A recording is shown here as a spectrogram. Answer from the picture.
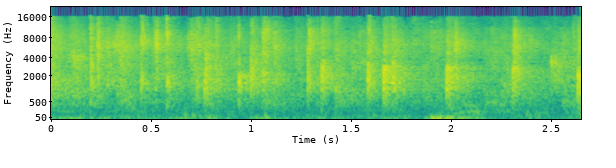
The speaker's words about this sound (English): Ladies and gentlemen, Beth Stallion, please clap for Beth. Thank you. All right, now let's all clap for Beth Stallion, everybody.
